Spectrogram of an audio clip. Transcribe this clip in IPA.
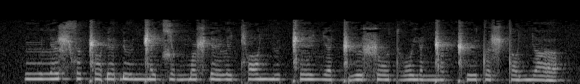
ʉ leʂsəǁoɗɪ ɗʉŋ͡ǁe t͡ɕəŋ͡mɔʂɗelɪ cʰɔɲʉ ǁeʎɛ ɡ͡ǁʉ ʂo dʱojɛŋ͡ǁo ǁʰʉtɛʂtɔ ɲɐ

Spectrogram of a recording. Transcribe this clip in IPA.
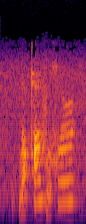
ʔṵ qʼu vṵχʷə˞

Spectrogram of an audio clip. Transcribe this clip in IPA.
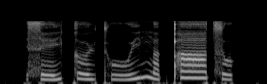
se˨˥j kɵ˨ɥt̪ʰuː˨˥jŋɐ˨˥k̚pʰaː˥ t͡sʊ˧k̚

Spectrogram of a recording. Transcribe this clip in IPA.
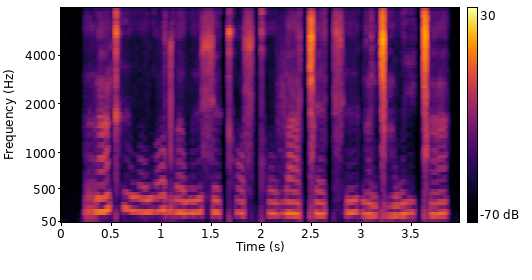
rãkʰɨ wowɔdwɐ wʉsʏkʰɔs kʰovaǀɛ t͡sʰʉɡɐ̃ ɡ͡ǀɐ̃wiǀã

